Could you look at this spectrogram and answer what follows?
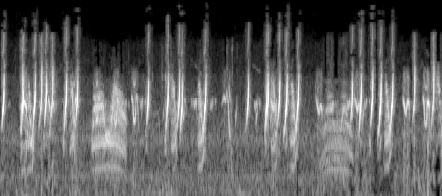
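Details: Quail (batair) calls played as a night-time hunting lure: dense bursts of sharp, squawky chirps with harsher grating notes, overlapping as if from several birds, in rapid irregular clusters with brief gaps.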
